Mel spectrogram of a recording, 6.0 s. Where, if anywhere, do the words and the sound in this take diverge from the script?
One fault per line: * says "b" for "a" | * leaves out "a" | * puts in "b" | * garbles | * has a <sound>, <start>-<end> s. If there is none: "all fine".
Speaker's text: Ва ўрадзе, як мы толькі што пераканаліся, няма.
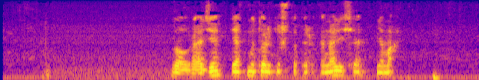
all fine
